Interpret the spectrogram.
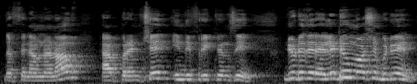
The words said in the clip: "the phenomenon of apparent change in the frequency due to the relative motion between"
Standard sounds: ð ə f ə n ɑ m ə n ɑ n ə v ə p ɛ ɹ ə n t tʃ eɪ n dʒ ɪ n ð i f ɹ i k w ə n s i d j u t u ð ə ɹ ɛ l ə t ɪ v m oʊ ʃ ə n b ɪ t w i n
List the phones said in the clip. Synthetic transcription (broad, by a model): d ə f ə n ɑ m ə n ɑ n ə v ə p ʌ ɹ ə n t ʃ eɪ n ɪ n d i f ɹ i k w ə n s i d j u t u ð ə ɹ ɛ l ə t ɪ v m oʊ ʃ ə n b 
